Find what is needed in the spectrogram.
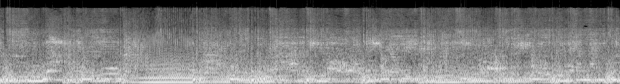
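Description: Live rock band playing loud: bass guitar holding low notes over a drum kit, with a vocalist shouting into a microphone.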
